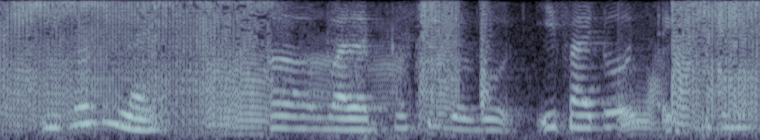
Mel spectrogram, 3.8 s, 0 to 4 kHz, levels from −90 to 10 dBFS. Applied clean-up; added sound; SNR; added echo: none; Fart; 1 dB; reverberation time 0.4 s.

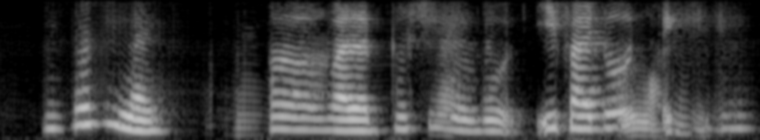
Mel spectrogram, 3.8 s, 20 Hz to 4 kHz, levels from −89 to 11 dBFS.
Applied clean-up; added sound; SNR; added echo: neural mask model DeepFilterNet 3.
